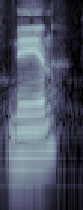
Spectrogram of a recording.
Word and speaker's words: Nairn: Okay, this takes place in, how do you say this, Scottish name? – Nairn.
